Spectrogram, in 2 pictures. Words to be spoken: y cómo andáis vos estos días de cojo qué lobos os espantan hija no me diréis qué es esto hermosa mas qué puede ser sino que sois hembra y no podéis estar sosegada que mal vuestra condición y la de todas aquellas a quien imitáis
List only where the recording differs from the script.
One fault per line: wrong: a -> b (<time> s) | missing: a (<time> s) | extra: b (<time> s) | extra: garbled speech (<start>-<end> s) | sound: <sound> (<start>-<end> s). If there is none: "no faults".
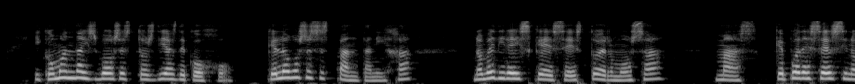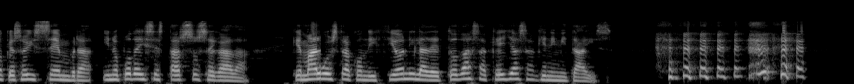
sound: laugh (15.1-16.6 s)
